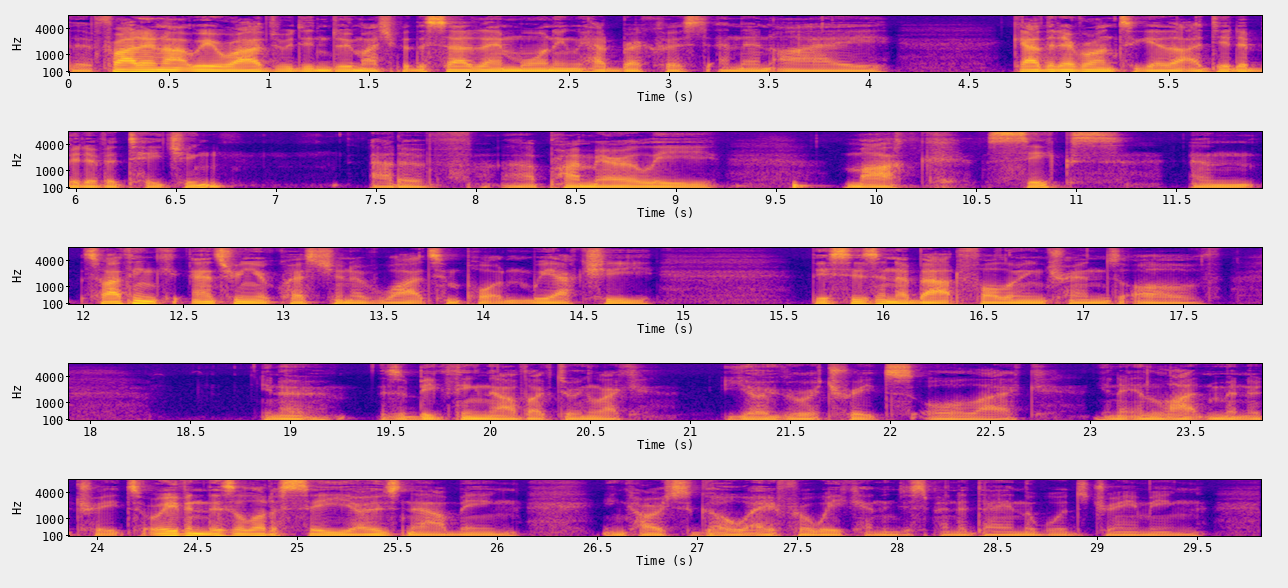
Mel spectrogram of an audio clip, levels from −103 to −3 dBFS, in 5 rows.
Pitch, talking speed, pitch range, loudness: 85 Hz, 195 wpm, 80-95 Hz, -21 LUFS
